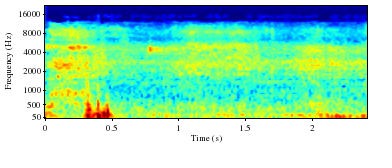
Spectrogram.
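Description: A brief low thump about a third of a second in, then a steady low outdoor background rumble.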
